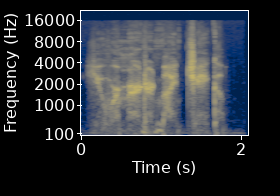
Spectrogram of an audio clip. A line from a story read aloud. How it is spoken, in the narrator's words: Catherine whispered to Hugo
